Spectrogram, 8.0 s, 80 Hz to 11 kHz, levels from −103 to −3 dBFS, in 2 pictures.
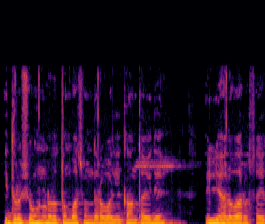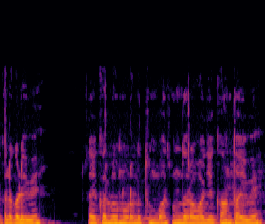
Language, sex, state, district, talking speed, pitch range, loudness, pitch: Kannada, male, Karnataka, Chamarajanagar, 120 wpm, 155-160 Hz, -28 LUFS, 155 Hz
